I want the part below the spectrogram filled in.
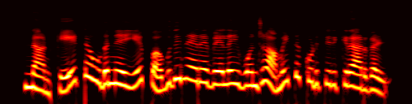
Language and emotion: Tamil, happy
